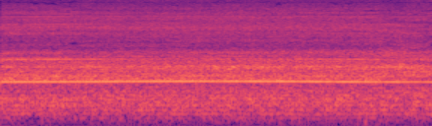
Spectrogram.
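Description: A heat gun blows hot air steadily over wet watercolor paint on a card, a continuous loud whooshing hiss with a faint tonal whine running unbroken throughout, no voices.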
